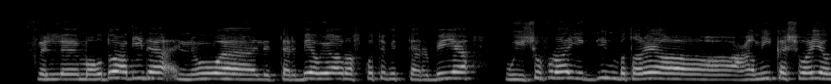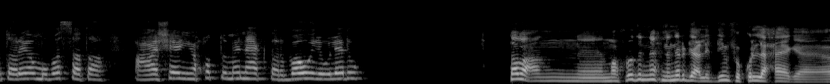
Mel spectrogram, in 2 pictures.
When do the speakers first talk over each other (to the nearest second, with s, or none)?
none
